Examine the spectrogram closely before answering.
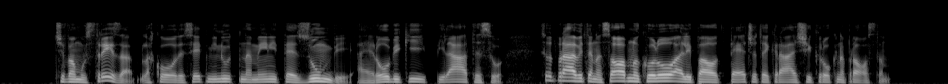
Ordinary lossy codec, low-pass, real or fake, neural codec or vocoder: none; 7.2 kHz; real; none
